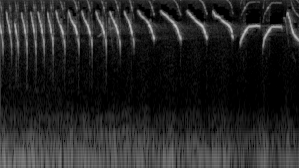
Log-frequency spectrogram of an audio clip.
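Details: Canary song: a fast trill of many high, downward-sweeping notes at about four per second, slowing into longer whistled slurs, clear over faint low background hum.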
